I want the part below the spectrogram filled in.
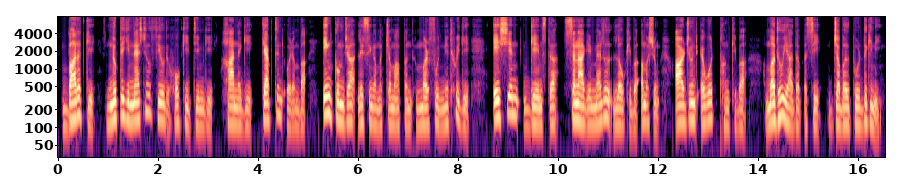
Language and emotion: Manipuri, neutral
